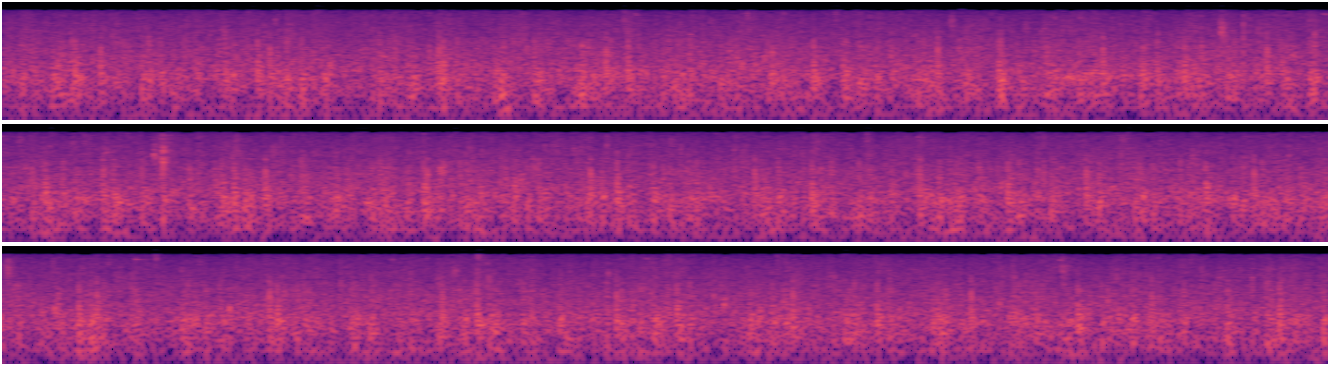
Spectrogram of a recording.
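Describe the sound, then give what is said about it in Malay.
Heavy rain pours down steadily during a fierce typhoon at night, a dense, hissing wash of drops pattering on surfaces with no letup for the whole stretch, loud, with no voices. “Bunyi hujan dan guru memecah kesunyian malam sementara mereka meluncur laju menembus Taufan yang ganas.”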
